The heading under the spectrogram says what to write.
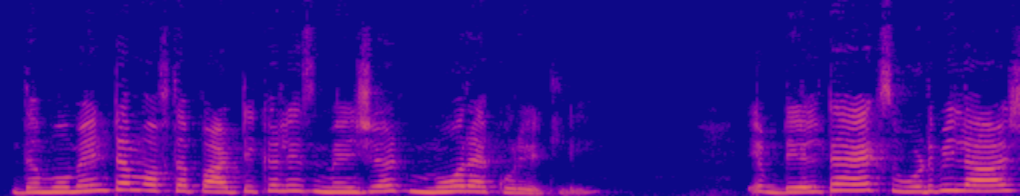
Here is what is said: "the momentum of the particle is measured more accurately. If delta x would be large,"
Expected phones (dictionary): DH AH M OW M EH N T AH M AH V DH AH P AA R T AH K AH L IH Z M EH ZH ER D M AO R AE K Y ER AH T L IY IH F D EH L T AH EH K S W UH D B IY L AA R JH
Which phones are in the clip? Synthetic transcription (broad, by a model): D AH M OW M EH N T AH M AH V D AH P AA R T AH K AH L IH Z M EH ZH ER D M AO R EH K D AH T L IY IH F D EH L T AH EH K S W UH D B IY L AA R JH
